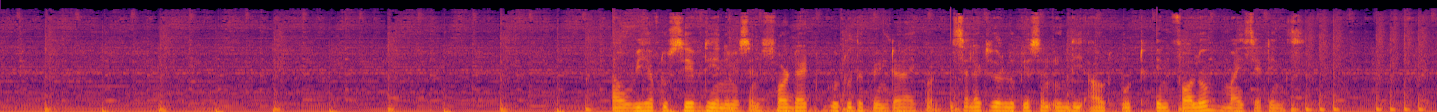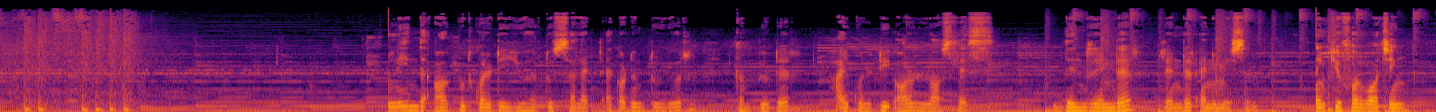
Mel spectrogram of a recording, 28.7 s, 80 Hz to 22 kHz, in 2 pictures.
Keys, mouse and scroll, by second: 1.2 click, 5.6 click, 10.5 click, 13.7-14.8 scroll down 3, 14.8 click, 15.9 click, 16.5-17.4 scroll down 6, 17.4 click, 17.8-19.0 scroll down 6, 19.0-24.6 drag, 27.2-28.7 drag.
